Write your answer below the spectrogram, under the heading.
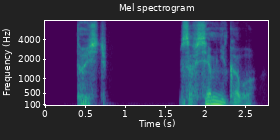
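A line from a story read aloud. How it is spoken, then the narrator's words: Dejected voice, father. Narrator (Russian): упавшим голосом поинтересовался отец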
